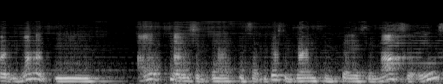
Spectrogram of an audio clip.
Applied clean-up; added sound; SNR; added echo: neural separator model SepFormer DNS4.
